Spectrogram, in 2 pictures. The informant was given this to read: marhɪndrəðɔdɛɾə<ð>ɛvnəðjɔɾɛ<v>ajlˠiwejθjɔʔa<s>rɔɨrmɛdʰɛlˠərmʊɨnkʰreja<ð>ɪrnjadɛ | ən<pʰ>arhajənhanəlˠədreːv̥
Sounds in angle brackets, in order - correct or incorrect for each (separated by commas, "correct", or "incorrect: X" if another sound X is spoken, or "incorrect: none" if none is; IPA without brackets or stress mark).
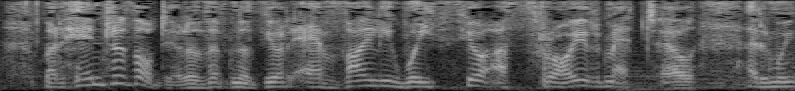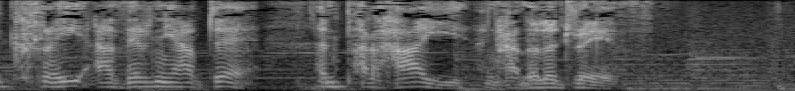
correct, correct, incorrect: θ, correct, correct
